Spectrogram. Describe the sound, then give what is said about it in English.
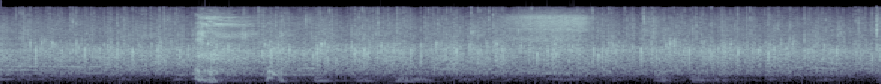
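A large group claps steadily together in a hand clap of praise during a sermon, a dense, sustained wash of applause at moderate loudness, with a few louder bursts and faint cheering in the mix. “So, all right, let's give him a hand clap of praise, and when you're done,”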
